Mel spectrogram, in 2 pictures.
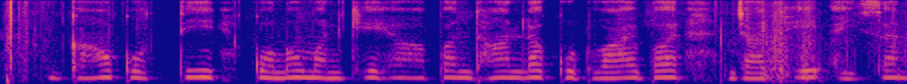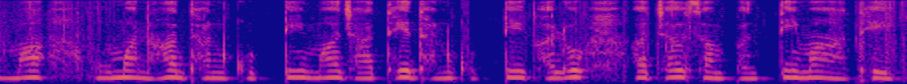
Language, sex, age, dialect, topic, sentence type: Chhattisgarhi, female, 18-24, Western/Budati/Khatahi, banking, statement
